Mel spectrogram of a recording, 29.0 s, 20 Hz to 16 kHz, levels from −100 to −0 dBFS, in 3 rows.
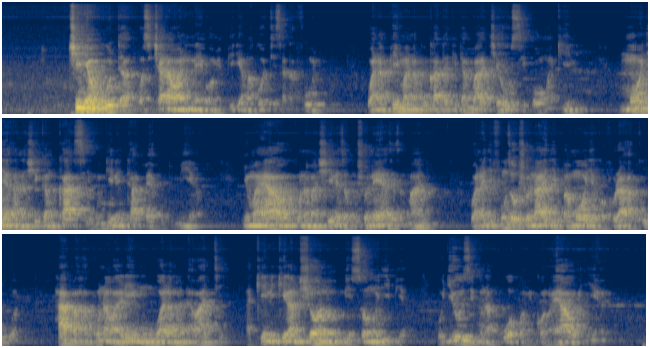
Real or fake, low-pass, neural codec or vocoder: real; 14.4 kHz; none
